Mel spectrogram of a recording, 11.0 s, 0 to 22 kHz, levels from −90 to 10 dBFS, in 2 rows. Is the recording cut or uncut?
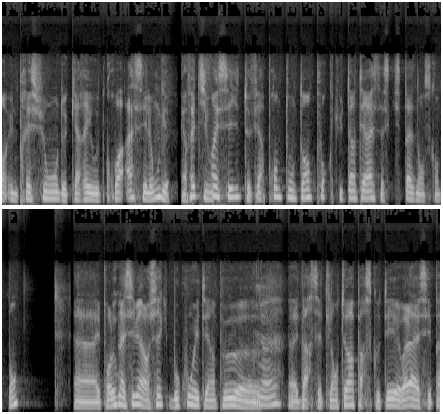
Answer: cut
